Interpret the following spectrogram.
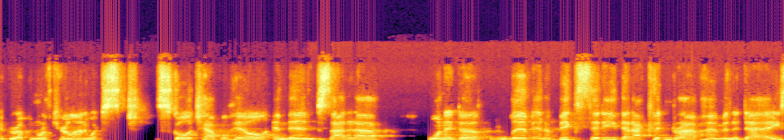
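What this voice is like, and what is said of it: Persistent regional American accent. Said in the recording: “there is no excuse for this accent because I have lived everywhere. It won't leave me, though.”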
